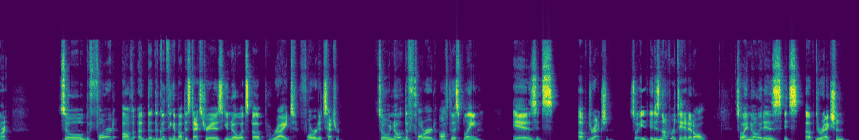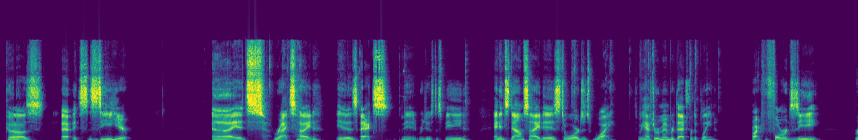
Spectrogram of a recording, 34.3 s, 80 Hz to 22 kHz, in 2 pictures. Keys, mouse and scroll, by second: 14.6 click, 20.3 right click, 21.7-24.3 right drag, 22.1-23.5 typing, 25.1 click, 25.9 click, 27.6-31.5 right drag, 28.0-30.9 typing.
